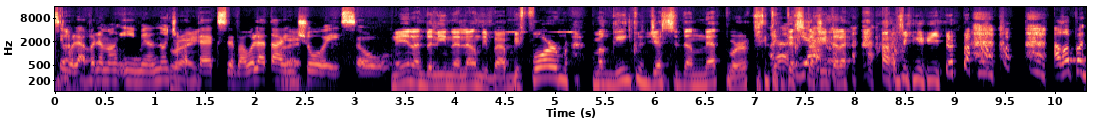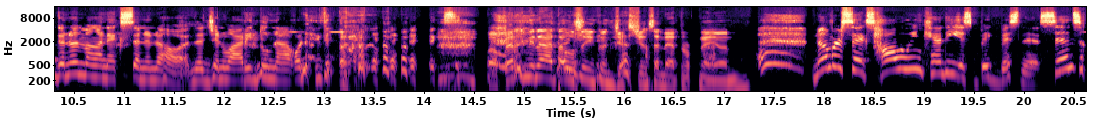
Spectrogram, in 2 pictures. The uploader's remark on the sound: Live in a Cemetery on Halloween Night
